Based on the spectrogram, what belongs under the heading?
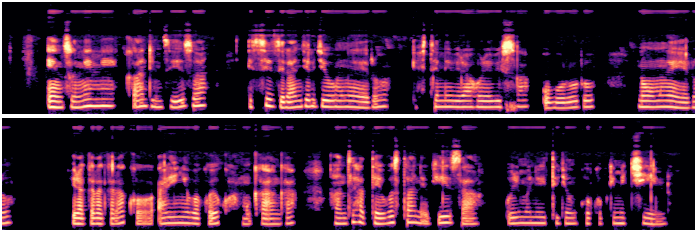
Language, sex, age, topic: Kinyarwanda, female, 18-24, health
